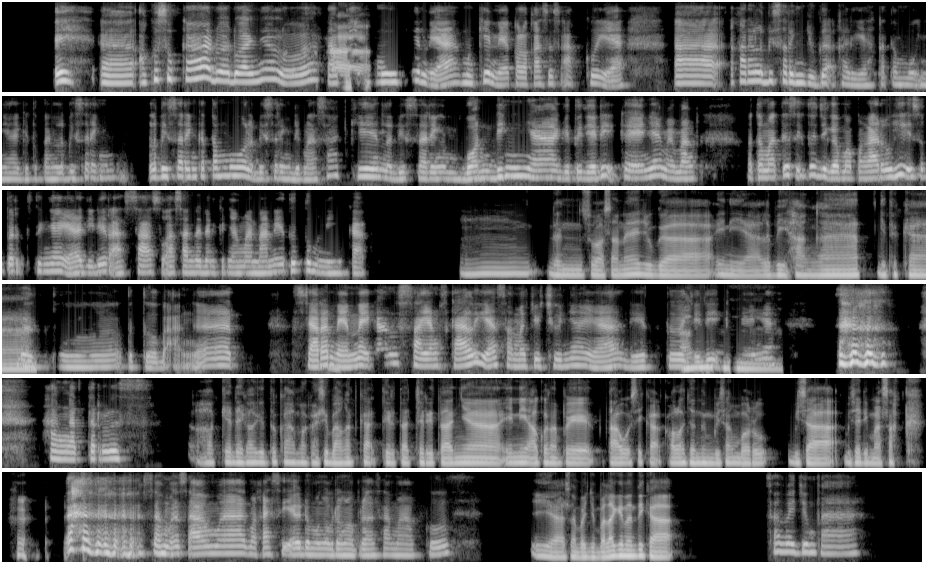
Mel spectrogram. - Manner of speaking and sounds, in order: in English: "bounding-nya"; chuckle; tapping; chuckle
- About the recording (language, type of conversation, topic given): Indonesian, podcast, Ceritakan pengalaman memasak bersama nenek atau kakek dan apakah ada ritual yang berkesan?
